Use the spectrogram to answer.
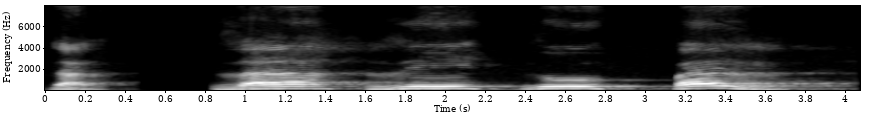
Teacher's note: Kita sentuhkan ujung lidah dan ujung dua gigi seri pertama atas. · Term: huruf zal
